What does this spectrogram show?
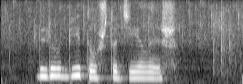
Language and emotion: Russian, sad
